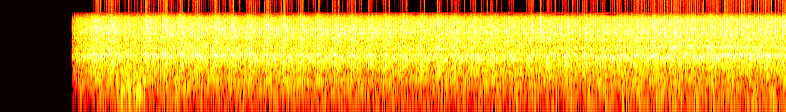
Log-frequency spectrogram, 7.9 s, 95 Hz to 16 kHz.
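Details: 1999 Ford F350 7.3L diesel, cold start after sitting for days, plugged in overnight, no check-engine light: clattery idle with an uneven beat about three per second and slight stumble; shakes badly, but no shaking after restart; cause unknown.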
